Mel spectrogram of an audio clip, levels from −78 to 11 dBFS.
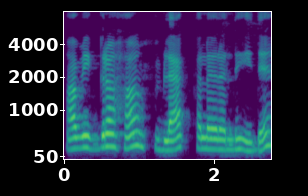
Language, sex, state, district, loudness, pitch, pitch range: Kannada, female, Karnataka, Chamarajanagar, -16 LUFS, 220 Hz, 200-250 Hz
